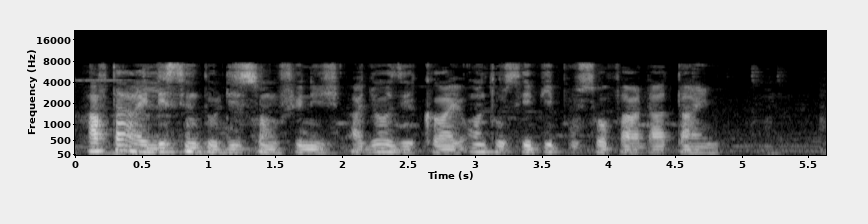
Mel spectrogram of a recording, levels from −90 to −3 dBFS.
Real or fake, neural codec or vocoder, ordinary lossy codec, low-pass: real; none; AAC, 48 kbps; 7.2 kHz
